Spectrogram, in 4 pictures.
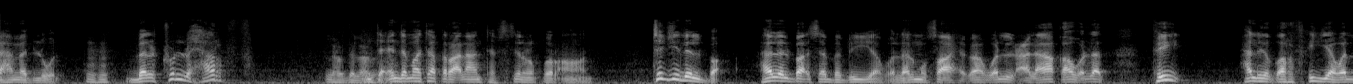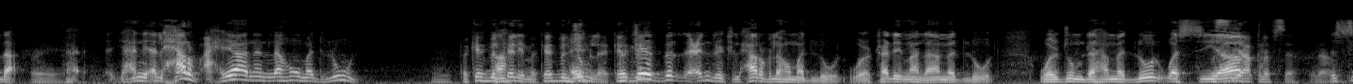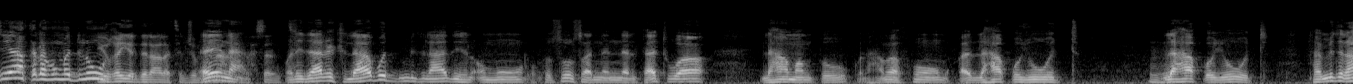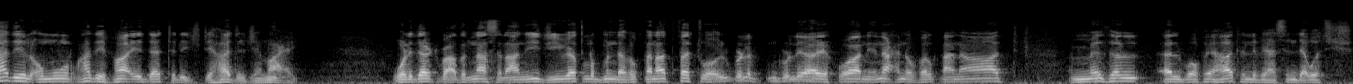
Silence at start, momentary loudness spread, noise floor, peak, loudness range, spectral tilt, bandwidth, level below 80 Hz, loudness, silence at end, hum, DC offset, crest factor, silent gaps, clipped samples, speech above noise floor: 0 s; 11 LU; -51 dBFS; -2 dBFS; 4 LU; -7 dB/octave; 8.8 kHz; -48 dBFS; -22 LUFS; 0 s; none; under 0.1%; 20 dB; none; under 0.1%; 29 dB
